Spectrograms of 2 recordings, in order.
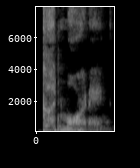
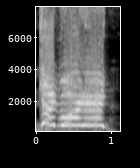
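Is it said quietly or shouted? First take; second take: quietly; shouted. First: It is said quietly, almost whispered. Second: It is shouted loudly.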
